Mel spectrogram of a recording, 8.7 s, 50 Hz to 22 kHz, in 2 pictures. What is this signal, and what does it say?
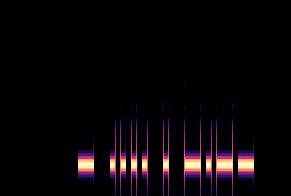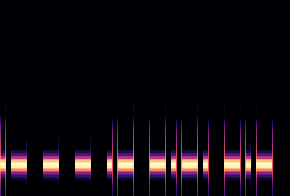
Morse code, heard as a keyed tone, about 15 wpm, 700 Hz. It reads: THEY ATTACK
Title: Sentences from Top 1500 Words 15wpm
